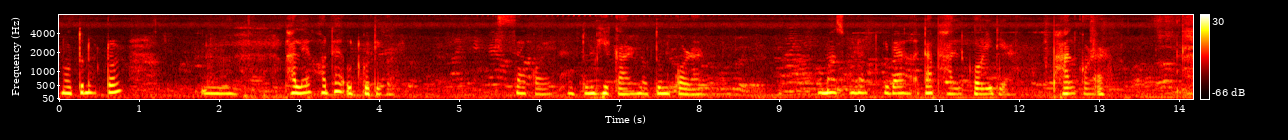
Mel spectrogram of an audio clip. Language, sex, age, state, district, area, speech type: Assamese, female, 18-30, Assam, Goalpara, urban, spontaneous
